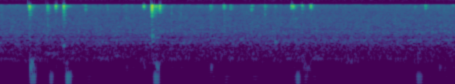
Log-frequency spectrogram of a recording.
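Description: Computer keyboard keys pressed in a few short, uneven runs of clicks with pauses between them, as short lines of HTML code are typed.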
